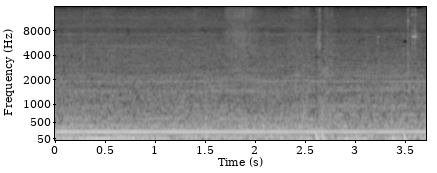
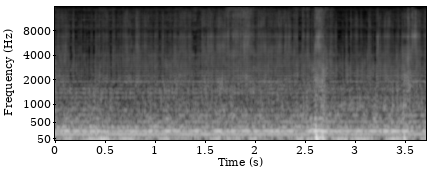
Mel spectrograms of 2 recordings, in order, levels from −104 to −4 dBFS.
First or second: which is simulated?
second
